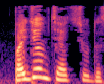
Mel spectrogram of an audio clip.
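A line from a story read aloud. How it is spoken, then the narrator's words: Plain. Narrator (Russian): сказала другая бабушка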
